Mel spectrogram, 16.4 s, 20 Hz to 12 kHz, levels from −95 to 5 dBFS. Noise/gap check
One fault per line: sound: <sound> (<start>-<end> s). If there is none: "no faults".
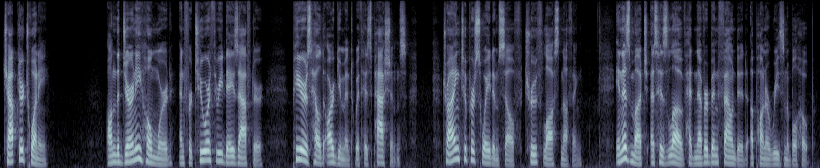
no faults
